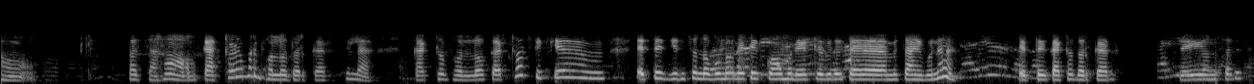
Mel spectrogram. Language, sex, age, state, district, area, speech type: Odia, female, 60+, Odisha, Gajapati, rural, conversation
